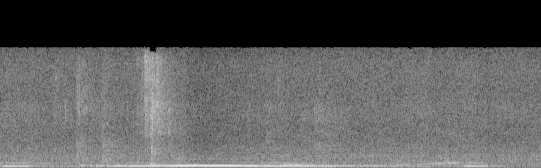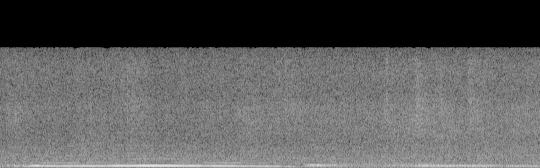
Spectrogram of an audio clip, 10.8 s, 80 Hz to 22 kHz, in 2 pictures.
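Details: Barbary dove of the pelung type, recorded 3 March 2020, gives long low drawn-out coos, each a sustained hum lasting a few seconds, repeated roughly every five seconds against faint background hiss.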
